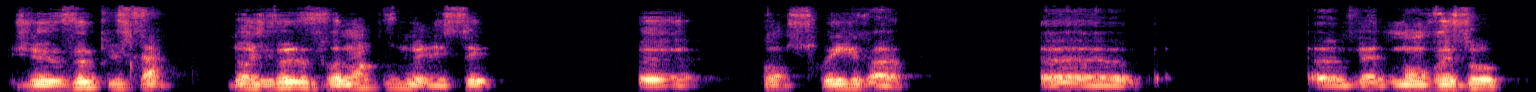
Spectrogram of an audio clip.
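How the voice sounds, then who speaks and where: A man's voice: on the low side, takes it slowly, pauses often, warm tone. A man a bit tipsy, rambling casually on a live stream and talking to commenters by name. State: slightly tipsy.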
